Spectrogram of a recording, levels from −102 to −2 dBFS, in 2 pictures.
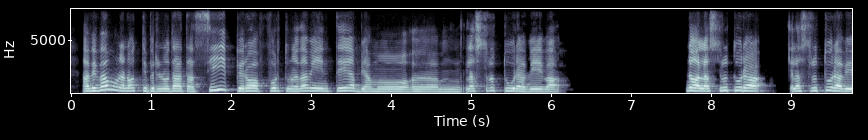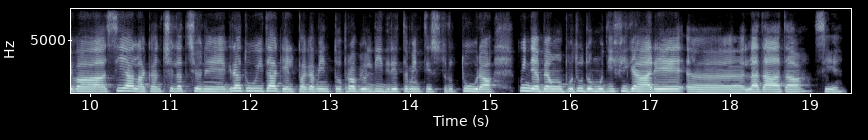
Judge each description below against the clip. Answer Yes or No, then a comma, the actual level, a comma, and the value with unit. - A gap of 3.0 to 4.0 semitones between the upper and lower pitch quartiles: No, narrow, 2.6 semitones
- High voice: Yes, high, 220 Hz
